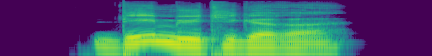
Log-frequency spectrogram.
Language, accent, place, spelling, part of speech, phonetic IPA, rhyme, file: German, Germany, Berlin, demütigere, adjective, [ˈdeːmyːtɪɡəʁə], -eːmyːtɪɡəʁə, De-demütigere.ogg
- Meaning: inflection of demütig: 1. strong/mixed nominative/accusative feminine singular comparative degree 2. strong nominative/accusative plural comparative degree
